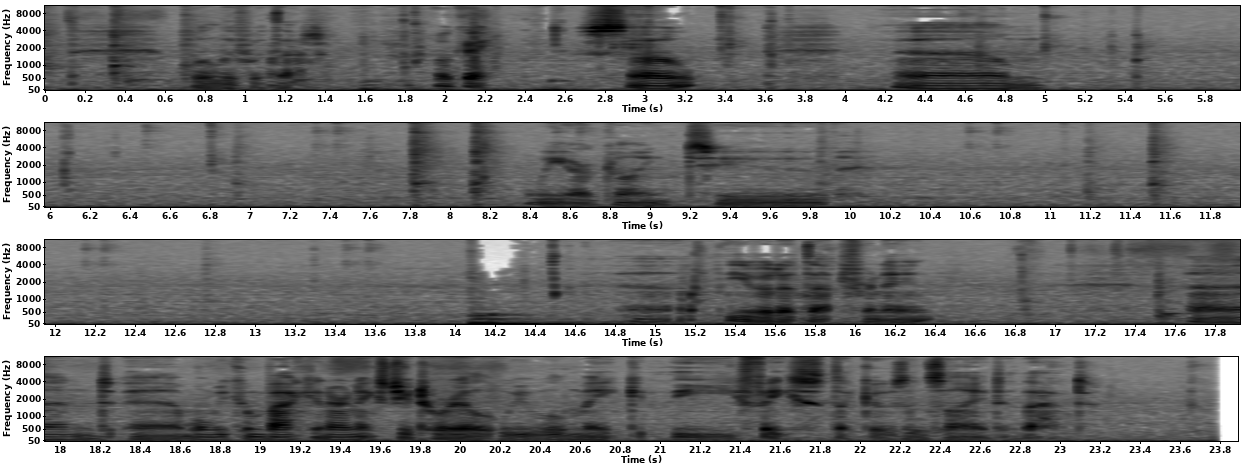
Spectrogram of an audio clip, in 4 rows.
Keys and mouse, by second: 2.0 1, 2.1 KP_1, 10.0-12.8 drag, 14.8 shift+middle click, 15.6 middle click, 16.3 middle click.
